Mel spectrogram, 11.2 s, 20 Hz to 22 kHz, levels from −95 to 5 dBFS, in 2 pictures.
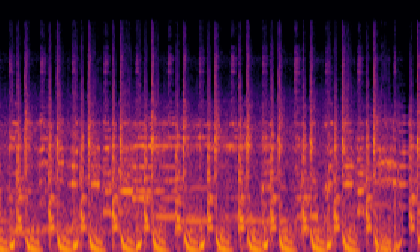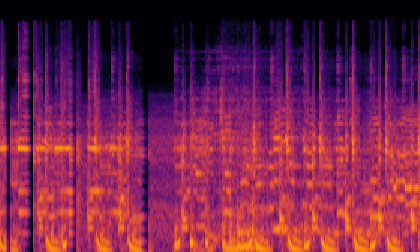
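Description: From 5.03 to 6.11 s, packets arrived late again and again, so the jitter buffer kept running dry: twelve short stalls in a row, the longest 150 ms. About 380 ms of that span is filled by stretched continuations of the last sound. This repeated stalls (stutter) makes the audio drag and hiccup, but nothing is lost.

Two call audio freezes follow, at 6.53 to 6.79 s and 7.49 to 7.93 s, likely caused by packets held up in transit that emptied the buffer. In the first, about 240 ms of fading continuation ends in a brief near-silence of about 10 ms. In the second, the continuation runs about 420 ms. Each time the sound resumes where it stopped, so a gap is inserted rather than anything missing.

From 9.10 to 9.97 s, a jitter buffer slow-down rebuilds its reserve by repeating single pitch periods and bits of pauses, adding about 55 ms. The audio plays at roughly 95% speed at unchanged pitch, sounding slightly drawn out.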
